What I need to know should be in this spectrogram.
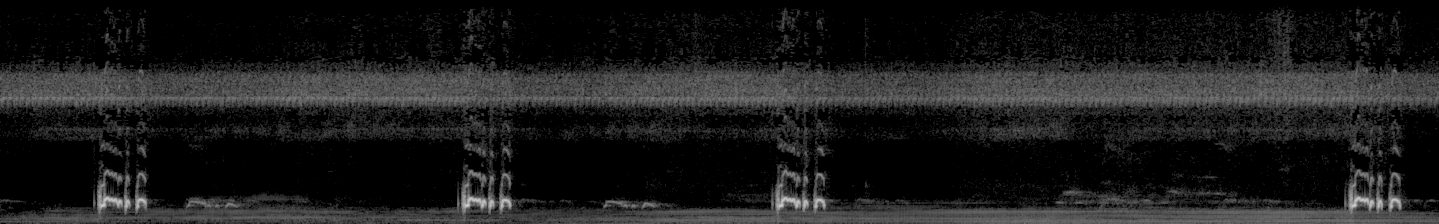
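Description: A bird calls loudly in short bursts, again and again, close by.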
